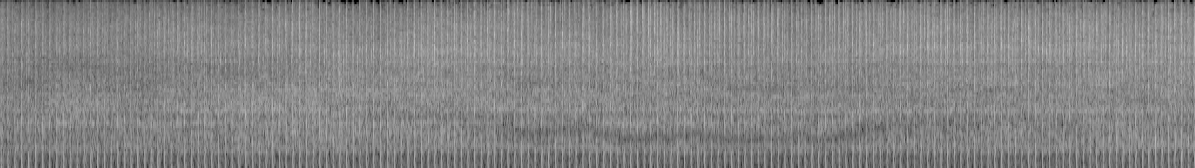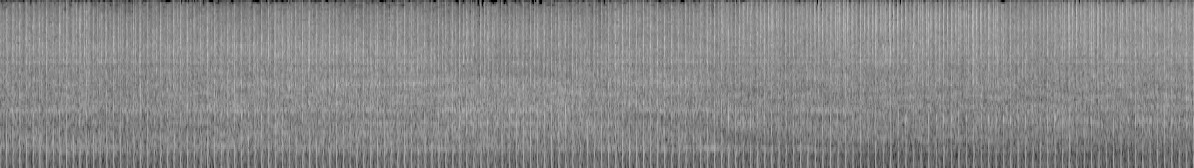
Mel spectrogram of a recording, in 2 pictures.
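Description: Gravely garden tractor engine running steadily at close range, a rapid, even exhaust beat.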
